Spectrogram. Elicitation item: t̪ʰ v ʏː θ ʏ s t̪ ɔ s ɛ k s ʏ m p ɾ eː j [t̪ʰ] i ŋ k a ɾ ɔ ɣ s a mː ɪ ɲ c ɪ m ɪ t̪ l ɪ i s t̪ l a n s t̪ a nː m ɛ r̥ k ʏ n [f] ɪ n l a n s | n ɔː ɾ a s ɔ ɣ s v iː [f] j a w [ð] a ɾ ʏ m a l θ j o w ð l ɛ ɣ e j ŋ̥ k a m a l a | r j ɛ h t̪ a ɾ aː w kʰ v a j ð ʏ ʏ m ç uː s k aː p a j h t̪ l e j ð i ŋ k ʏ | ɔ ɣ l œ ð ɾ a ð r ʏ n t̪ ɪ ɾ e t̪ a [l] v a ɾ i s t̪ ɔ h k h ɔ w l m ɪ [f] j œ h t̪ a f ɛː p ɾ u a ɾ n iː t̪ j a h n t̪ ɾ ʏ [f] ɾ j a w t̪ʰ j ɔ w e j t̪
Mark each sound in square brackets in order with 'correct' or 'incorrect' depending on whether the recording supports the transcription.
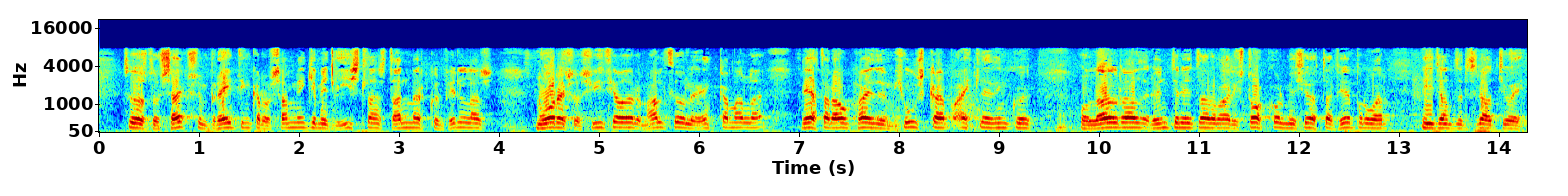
incorrect: t̪, correct, incorrect: θ, correct, incorrect: ɾ, incorrect: s, incorrect: θ

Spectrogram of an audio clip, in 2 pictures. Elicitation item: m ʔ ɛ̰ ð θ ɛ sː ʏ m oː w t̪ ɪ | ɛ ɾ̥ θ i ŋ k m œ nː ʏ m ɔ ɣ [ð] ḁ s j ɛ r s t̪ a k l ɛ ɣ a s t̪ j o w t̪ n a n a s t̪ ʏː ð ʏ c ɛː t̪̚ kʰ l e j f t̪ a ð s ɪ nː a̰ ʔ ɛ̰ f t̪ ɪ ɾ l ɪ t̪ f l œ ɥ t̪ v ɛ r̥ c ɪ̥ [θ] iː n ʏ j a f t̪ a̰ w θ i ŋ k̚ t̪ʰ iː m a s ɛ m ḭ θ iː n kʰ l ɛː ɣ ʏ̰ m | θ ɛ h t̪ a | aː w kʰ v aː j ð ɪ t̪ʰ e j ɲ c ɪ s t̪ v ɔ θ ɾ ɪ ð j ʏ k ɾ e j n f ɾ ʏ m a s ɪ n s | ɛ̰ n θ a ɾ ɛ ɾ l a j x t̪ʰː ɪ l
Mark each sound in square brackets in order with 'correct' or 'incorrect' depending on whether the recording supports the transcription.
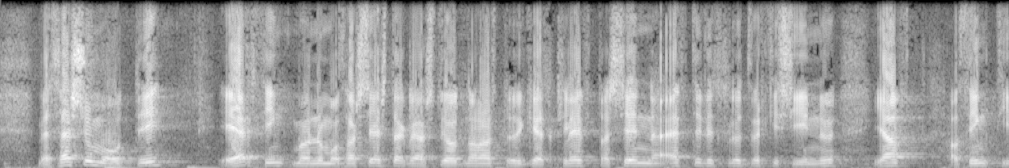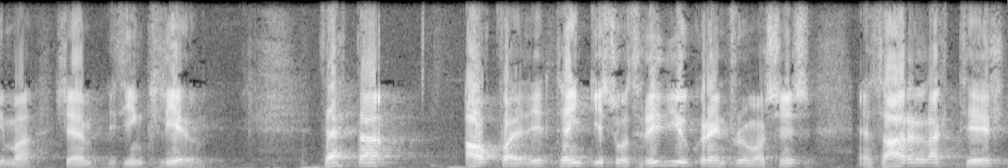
incorrect: θ, incorrect: s

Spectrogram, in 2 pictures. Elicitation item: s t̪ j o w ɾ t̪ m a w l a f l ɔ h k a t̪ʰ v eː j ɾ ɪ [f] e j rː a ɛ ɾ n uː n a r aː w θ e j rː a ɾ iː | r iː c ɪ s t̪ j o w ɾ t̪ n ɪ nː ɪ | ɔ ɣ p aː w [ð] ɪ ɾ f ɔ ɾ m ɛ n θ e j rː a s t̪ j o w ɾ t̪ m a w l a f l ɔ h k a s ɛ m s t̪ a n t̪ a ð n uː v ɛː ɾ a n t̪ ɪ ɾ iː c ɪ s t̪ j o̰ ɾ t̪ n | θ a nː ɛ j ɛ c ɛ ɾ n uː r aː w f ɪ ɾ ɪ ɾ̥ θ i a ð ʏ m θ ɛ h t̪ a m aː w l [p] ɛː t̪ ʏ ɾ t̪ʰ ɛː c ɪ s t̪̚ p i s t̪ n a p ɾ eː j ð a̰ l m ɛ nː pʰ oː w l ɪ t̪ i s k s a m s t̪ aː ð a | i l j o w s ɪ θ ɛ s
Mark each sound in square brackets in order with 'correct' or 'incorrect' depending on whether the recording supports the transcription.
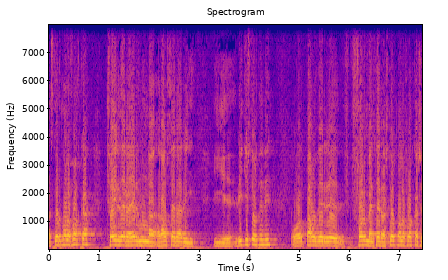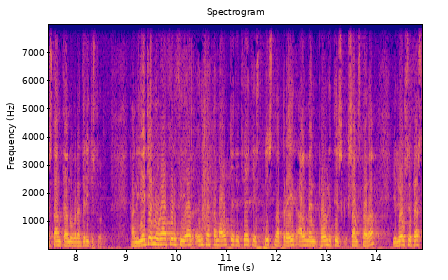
incorrect: θ, correct, incorrect: c

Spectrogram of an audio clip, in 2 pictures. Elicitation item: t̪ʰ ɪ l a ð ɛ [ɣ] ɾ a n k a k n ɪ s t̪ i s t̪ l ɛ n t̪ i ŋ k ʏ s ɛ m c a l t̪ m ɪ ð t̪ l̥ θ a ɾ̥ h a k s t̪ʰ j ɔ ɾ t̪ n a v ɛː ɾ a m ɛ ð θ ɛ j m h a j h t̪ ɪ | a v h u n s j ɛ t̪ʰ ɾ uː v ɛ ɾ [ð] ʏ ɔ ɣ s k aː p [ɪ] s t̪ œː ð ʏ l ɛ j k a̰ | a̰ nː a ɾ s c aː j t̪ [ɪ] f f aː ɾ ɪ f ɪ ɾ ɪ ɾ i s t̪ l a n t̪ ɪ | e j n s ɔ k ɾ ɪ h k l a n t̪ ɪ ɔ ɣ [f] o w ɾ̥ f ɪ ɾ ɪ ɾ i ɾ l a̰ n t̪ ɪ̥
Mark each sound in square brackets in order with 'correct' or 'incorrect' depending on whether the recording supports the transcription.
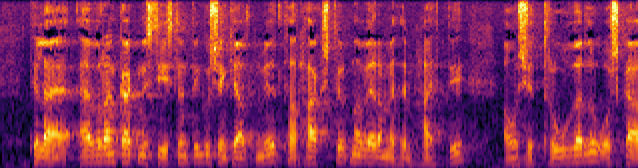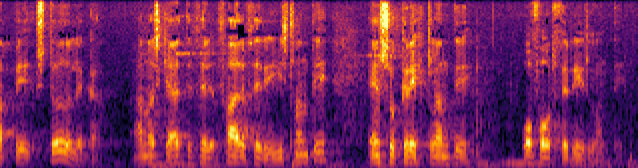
incorrect: v, correct, correct, correct, correct

